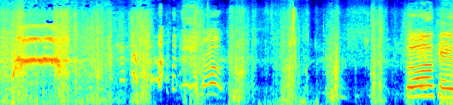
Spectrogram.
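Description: Young voices shrieking and laughing without words, with short bursts of noise between the cries; the loudest is a long, wavering shriek near the end.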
